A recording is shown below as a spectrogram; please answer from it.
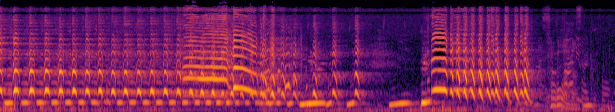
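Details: Captive siamang at Dubbo Zoo in Australia gives a rapid series of short, evenly spaced barking hoots. Rising, wailing whoops break in partway through, and the calling slows to scattered low notes near the end.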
